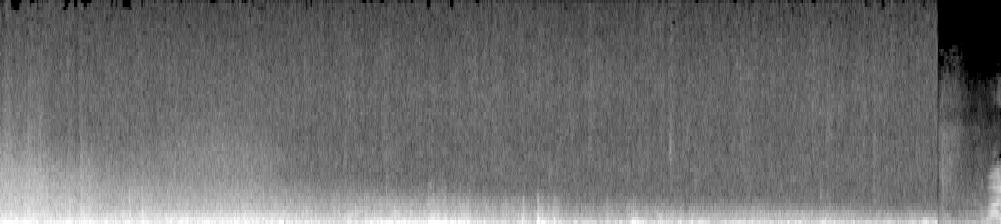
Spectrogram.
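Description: A heavy rolling rumble like thunder, with a steady rain-like hiss. It follows a loud boom just before and slowly dies away, with a couple of smaller swells midway, before it cuts off near the end.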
